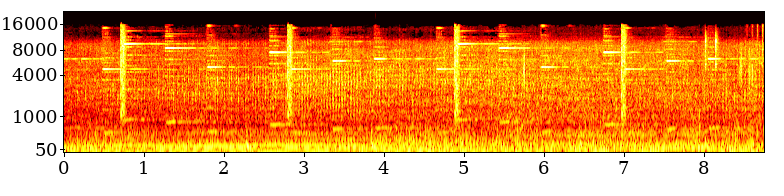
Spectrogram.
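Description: Background music with a steady deep bass and a sharp hit about every two seconds.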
